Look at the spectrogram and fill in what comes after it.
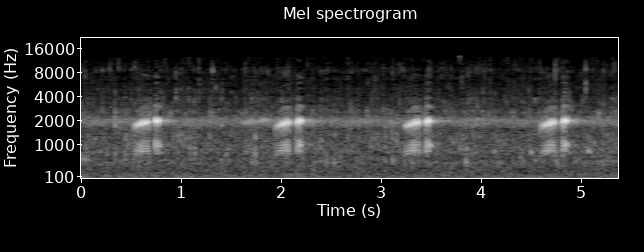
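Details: A frog gives four double-pulsed croaks at intervals of about one and a third seconds, the first pulse rising a little, over a continuous high background hum of other calling.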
